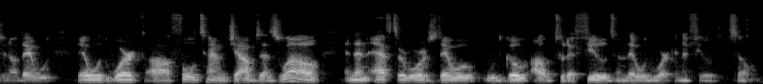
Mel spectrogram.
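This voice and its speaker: Middle-aged man, fairly low voice, interview guest, casual personal storytelling. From Poland, later Chicago from age twelve. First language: Polish. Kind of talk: casual personal recollection in conversation.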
